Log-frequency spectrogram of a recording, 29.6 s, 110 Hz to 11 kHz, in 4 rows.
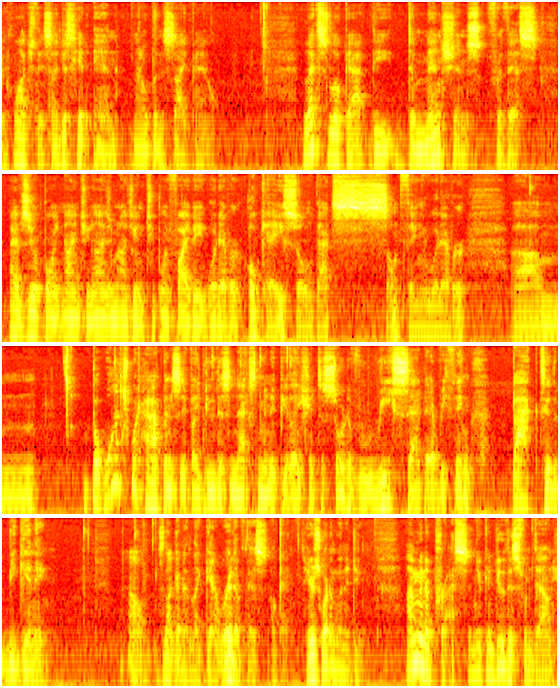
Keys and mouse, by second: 2.0-3.8 drag, 14.6-16.1 middle drag, 17.6 middle click.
